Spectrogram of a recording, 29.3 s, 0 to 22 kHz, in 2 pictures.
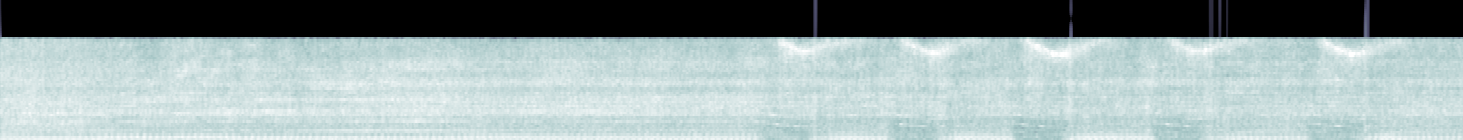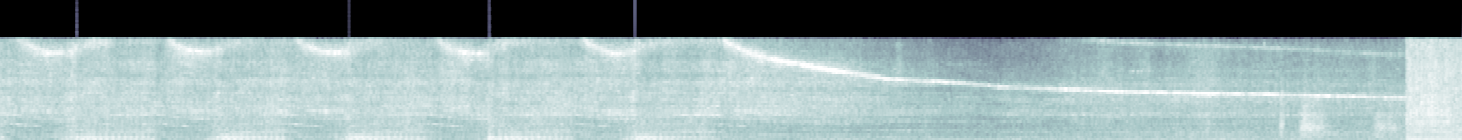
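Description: Tatra 6x6 trial truck's diesel engine working hard at high revs under load, then revved up and down in quick pulses about once a second, then settling to a lower, steady run. Near the end a faint high whistle falls in pitch, and the high revs return right at the end.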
